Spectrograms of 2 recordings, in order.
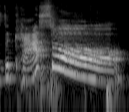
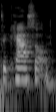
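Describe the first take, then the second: First: Very slow, louder drawn-out announcement; dramatic card reveal. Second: Said in the usual way. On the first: Real, not acted. Revealing the drawn card to viewers, slow dramatic announcement. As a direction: unveil the card name like a reveal.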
